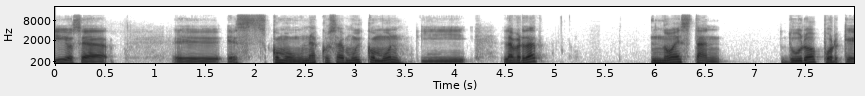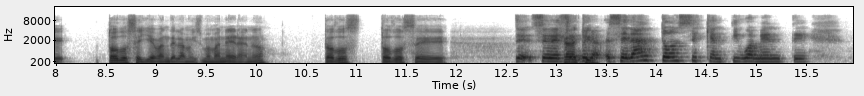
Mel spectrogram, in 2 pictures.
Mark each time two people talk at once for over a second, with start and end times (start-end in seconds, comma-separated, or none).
none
